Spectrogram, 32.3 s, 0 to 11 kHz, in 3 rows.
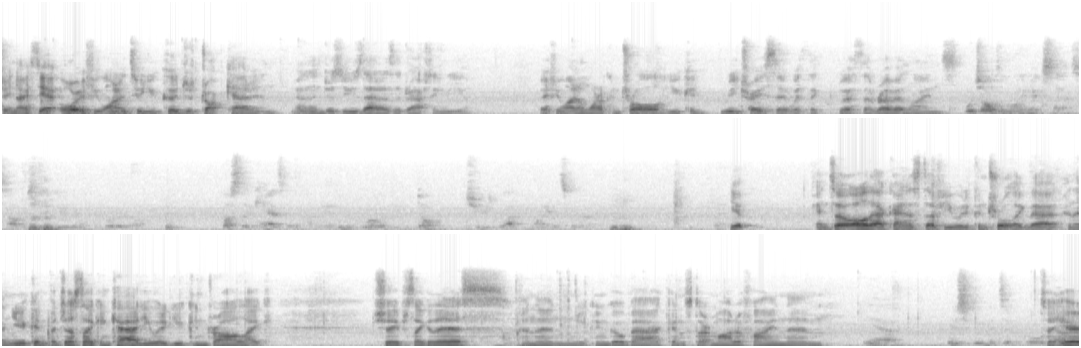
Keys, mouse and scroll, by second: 23.9 click, 24.6 click, 25.1 click, 26.2 click, 26.8-27.7 typing, 28.3 click, 28.6 click, 30.5 click, 31.3 click.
